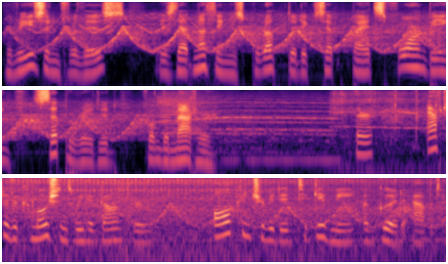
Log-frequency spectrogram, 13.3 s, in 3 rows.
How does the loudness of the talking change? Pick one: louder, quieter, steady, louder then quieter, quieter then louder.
steady.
